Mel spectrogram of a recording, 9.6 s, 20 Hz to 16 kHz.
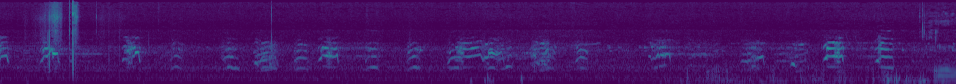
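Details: Red/blue tick and lemon-white Beagles in hare-hunting practice on Crete in 2021 give short, nasal, ringing bays in quick succession, several voices overlapping, over soft rustling and distant noise.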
